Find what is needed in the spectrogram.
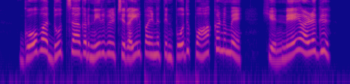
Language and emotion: Tamil, surprised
